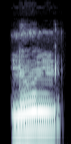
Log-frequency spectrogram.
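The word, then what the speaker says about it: نون: So how is noon pronounced? Noon, so imagine this is the top of your tongue. Noon uses the tip of your tongue, the front tip of your tongue touches the gums of the top two front teeth.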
